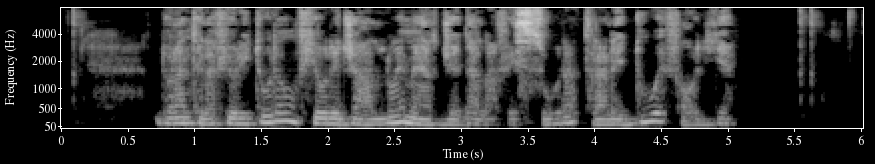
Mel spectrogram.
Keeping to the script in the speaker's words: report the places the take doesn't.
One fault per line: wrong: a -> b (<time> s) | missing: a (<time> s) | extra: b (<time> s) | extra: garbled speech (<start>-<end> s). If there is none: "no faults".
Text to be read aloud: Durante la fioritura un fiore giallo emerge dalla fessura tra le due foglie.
no faults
